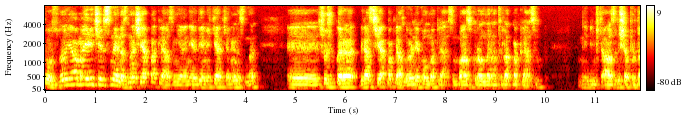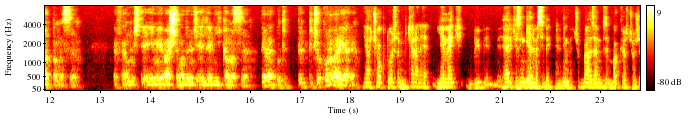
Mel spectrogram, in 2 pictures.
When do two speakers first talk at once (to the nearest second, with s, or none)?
none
